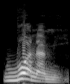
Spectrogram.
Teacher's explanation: C'est la liaison obligatoire entre un adjectif et le mot qui suit commençant par une voyelle ou un H muet. Ce qui fait que le N final redevient sonore.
